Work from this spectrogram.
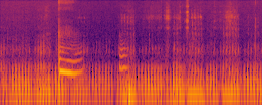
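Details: Sleeping domestic cat called Kkami, the second cat of the home, snoring: low, regular rumbling pulses in quick succession throughout, briefly interrupted near the start by a short voiced wavering sound.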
